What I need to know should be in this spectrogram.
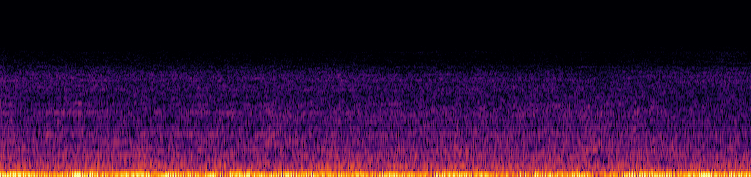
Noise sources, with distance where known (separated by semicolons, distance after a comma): small-sounding engine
